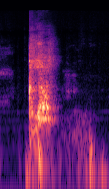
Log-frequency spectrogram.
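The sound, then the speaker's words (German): A single loud sneeze bursts out after a moment of quiet, fading into soft breathy rustling and a small sniff afterward. “Übrigens, ich muss niesen. Nein, doch nicht, doch.”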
